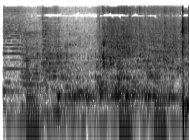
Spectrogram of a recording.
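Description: Tank toilet flushing, water rushing and swirling down the bowl.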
